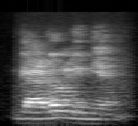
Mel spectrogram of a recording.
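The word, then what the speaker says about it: gadolinium: उसके बाद दो है, एक है गैडोलिनियम, उसके उसका थोड़ा सा प्रोनाउंसिएशन ये है इसको गैडोलिनियम, और भी एक है, वो है डाइस्प्रोजियम और डिस्प्रोजियम।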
